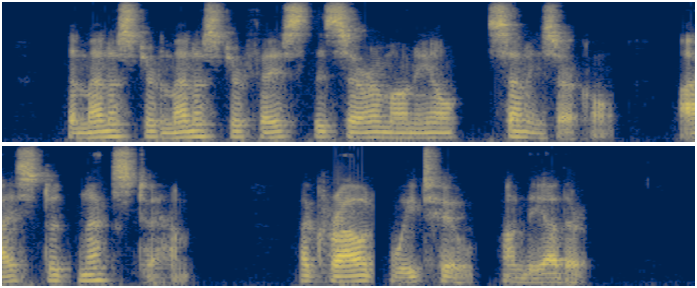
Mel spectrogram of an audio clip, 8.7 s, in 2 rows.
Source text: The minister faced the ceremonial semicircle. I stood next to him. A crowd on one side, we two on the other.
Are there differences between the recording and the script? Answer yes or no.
yes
